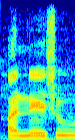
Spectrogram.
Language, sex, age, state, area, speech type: Sanskrit, male, 18-30, Chhattisgarh, urban, spontaneous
